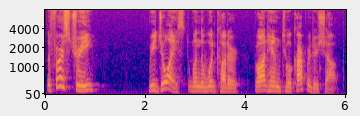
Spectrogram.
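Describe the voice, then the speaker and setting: A man reading a children's story aloud as a clergyman, with deliberate, emphatic phrasing and pauses. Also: a little high, lively intonation. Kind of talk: expressive storybook read-aloud with asides on pictures.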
